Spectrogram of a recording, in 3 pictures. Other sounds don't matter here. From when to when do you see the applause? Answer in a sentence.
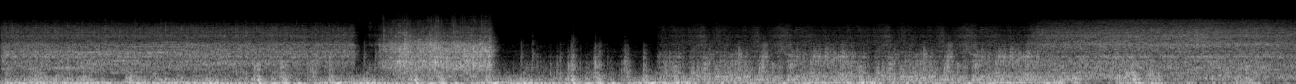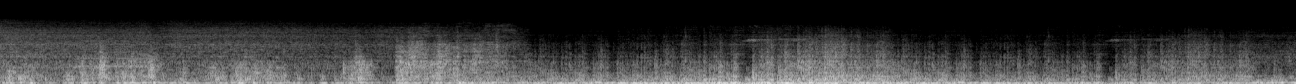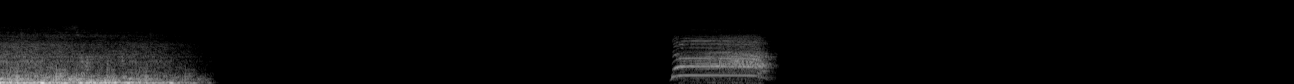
You can hear the applause from 0.0 to 5.0 s.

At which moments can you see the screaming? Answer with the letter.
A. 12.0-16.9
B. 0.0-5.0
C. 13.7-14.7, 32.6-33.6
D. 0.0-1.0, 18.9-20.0
C.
